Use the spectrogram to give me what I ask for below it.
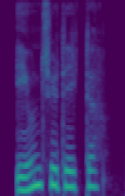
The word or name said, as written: eventyrdigter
